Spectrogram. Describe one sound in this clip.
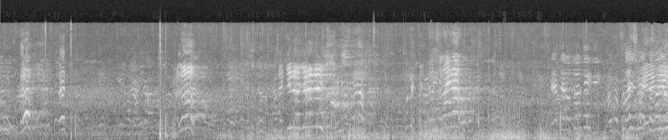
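Men shout to each other outdoors, across an open field.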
